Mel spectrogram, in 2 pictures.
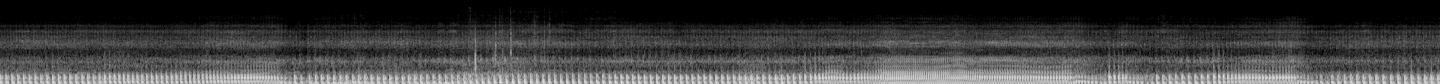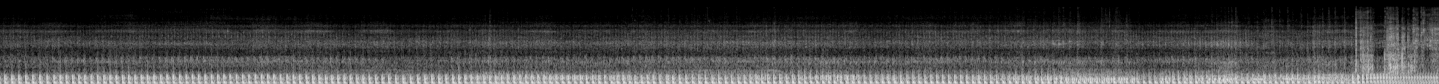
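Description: Yamaha WR250F's single-cylinder four-stroke dirt-bike engine running under load, the revs repeatedly rising and falling, with a few sharp knocks.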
